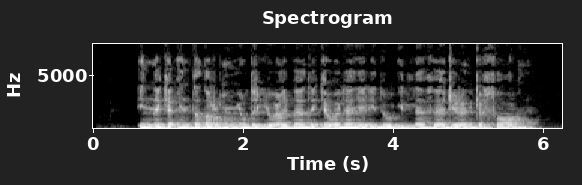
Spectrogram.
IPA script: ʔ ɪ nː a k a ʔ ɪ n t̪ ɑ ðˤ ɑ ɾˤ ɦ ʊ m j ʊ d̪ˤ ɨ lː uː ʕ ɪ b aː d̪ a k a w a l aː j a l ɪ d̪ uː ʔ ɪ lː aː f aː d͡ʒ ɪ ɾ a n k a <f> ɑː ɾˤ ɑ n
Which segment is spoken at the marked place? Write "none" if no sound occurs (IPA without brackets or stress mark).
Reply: fː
